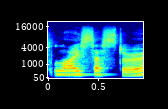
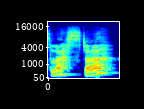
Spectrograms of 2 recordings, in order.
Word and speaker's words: Leicester: There was a school in Leicester, which is not Leicester, it is pronounced Leicester.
